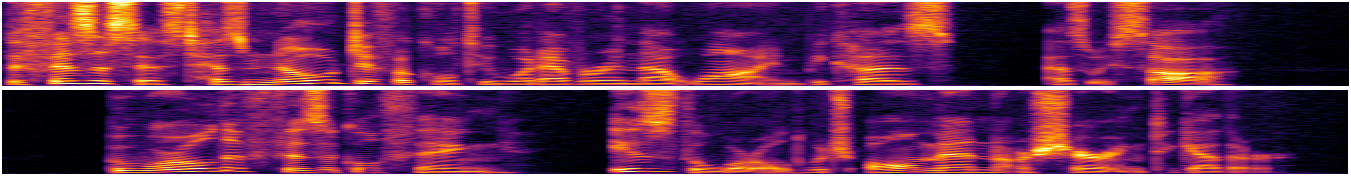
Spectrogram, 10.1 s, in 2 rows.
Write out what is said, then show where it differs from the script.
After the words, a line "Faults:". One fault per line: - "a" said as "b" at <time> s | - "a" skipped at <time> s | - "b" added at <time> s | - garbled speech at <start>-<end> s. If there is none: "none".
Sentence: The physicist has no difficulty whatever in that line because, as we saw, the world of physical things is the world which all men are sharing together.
The physicist has no difficulty whatever in that wine because, as we saw, the world of physical thing is the world which all men are sharing together.
Faults:
- "line" said as "wine" at 2.6 s
- "things" said as "thing" at 6.5 s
